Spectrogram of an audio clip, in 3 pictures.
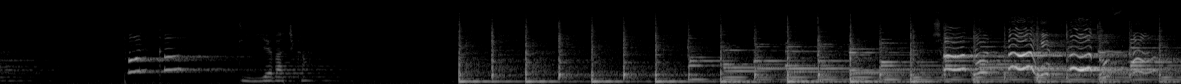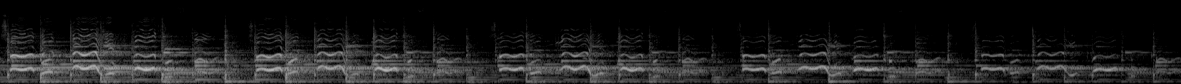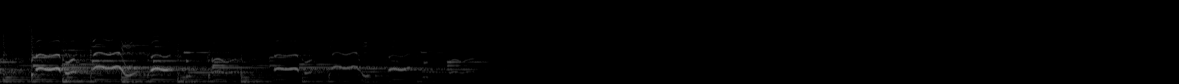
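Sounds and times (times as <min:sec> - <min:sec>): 
instrumental ensemble: 0:04.6 - 0:24.3
soprano singing: 0:07.2 - 0:28.2.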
